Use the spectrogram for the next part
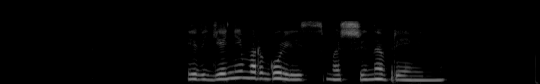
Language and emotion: Russian, neutral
